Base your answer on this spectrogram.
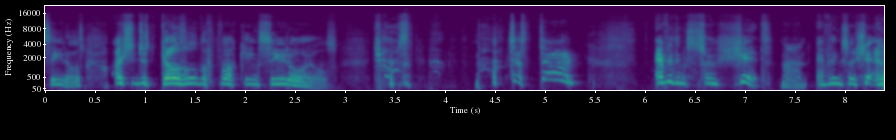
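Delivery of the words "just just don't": squeaky high laugh through the words; can't stop laughing as he speaks; real giggles breaking up the line. Real, not acted.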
